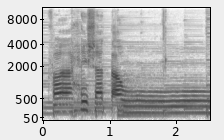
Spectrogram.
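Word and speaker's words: فَاحِشَةً: Kemudian hisatan ada tak marbutah berharokat fathah tanwin bertemu dengan waw. Maka cara bacanya adalah idgham bihunah atau hukum bacaannya ya. Cara bacanya yaitu fahisyatan wa, nah, masuk ke huruf waw.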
